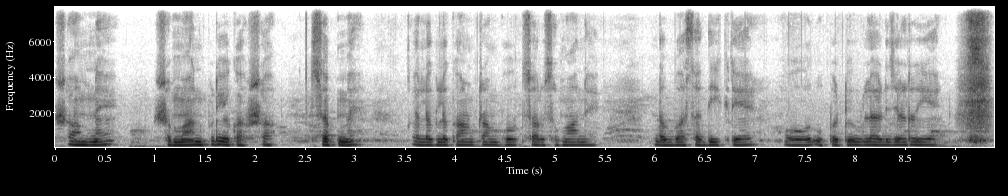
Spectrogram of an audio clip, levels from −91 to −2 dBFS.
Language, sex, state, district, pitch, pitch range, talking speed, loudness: Rajasthani, female, Rajasthan, Churu, 165 Hz, 160-175 Hz, 165 wpm, -20 LUFS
